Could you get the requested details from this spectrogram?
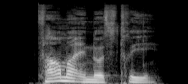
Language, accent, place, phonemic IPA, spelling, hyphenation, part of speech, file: German, Germany, Berlin, /ˈfaʁmaʔɪndʊsˌtʁiː/, Pharmaindustrie, Phar‧ma‧in‧dus‧trie, noun, De-Pharmaindustrie.ogg
- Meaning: pharmaceutical industry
